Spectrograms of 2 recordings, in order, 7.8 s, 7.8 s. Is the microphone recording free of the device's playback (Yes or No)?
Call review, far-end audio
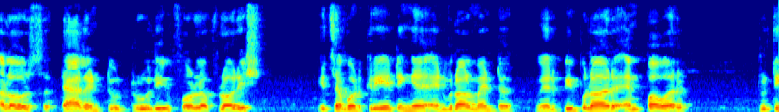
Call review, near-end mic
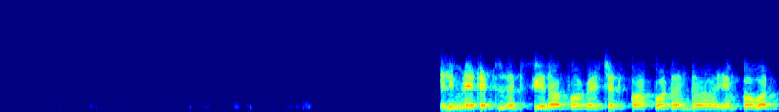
Yes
